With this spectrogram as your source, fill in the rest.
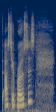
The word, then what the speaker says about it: osteoporosis: heart high risk of osteoporosis osteoporosis is that what it is yeah did I say it right yeah osteoporosis and what do doctors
